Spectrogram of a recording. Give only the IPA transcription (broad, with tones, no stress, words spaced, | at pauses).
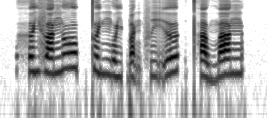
hə˧jva˨˦ŋ ɣɔ˦˥p̚ t̪ə˧jŋo˨˩j ɓa̰˧˨ŋfḭ˧˥ə̯ | t̪ʰa˧˩wma˧ŋ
